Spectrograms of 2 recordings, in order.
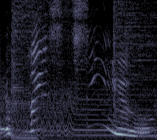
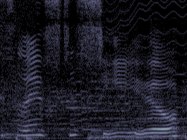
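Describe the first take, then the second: First: It sounds warm and genuinely friendly. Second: It sounds cold, as if not meant. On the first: The speaker is truly glad to see the listener. The speaker calls it right. "I actually meant it in a nice way" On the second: The speaker is not glad to see the listener. The speaker calls it wrong. "I accidentally said that in a way that makes it sound like it's not nice"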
